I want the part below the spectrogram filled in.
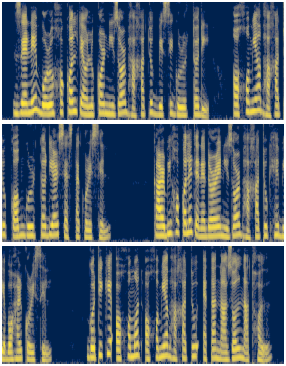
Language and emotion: Assamese, neutral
